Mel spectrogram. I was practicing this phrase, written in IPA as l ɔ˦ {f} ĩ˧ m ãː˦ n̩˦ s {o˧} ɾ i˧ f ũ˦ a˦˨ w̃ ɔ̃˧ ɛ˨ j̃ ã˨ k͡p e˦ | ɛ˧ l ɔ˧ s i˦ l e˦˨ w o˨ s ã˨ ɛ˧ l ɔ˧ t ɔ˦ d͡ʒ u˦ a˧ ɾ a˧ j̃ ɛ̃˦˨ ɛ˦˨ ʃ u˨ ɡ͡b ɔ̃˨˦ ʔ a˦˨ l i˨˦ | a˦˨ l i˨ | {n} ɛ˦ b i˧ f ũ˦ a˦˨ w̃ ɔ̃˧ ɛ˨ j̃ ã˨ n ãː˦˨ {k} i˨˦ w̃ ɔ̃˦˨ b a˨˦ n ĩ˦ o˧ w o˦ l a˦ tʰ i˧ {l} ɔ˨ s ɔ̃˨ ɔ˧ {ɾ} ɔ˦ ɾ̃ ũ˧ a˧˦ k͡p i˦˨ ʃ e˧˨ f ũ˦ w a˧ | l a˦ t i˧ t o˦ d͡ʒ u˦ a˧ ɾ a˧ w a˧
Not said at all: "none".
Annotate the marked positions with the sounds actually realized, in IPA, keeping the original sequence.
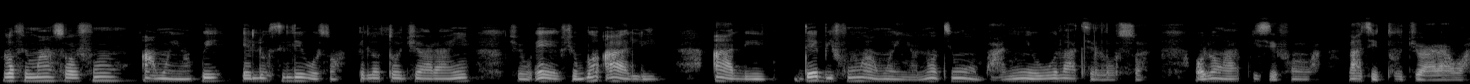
f, ɔ˧, d, t, l, l

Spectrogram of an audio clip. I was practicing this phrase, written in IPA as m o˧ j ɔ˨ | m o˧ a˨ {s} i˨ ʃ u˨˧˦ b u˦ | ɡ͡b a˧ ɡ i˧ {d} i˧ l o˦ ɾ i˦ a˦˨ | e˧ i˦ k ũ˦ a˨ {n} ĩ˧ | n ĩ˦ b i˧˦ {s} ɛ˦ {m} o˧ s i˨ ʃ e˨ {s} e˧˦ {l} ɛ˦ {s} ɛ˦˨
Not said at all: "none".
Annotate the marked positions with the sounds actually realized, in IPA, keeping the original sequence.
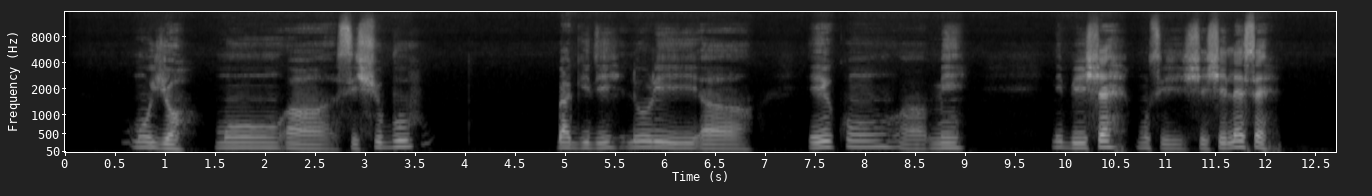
s, d, m, ʃ, m, ʃ, l, s

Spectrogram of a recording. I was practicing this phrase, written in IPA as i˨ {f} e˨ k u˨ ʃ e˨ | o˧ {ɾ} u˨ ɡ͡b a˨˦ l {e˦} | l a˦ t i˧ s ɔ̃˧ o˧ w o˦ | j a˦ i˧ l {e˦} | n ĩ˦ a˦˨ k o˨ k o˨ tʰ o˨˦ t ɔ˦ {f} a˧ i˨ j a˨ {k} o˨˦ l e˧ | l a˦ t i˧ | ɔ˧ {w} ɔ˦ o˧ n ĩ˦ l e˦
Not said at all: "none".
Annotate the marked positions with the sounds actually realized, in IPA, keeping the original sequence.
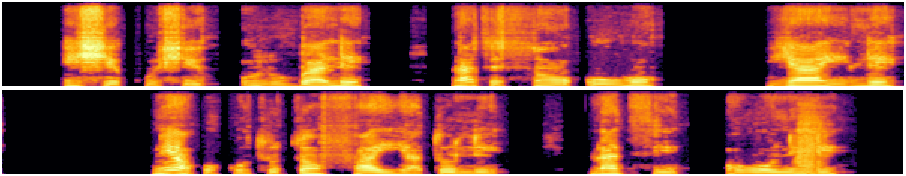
ʃ, l, e˦, e˦, f, t, w

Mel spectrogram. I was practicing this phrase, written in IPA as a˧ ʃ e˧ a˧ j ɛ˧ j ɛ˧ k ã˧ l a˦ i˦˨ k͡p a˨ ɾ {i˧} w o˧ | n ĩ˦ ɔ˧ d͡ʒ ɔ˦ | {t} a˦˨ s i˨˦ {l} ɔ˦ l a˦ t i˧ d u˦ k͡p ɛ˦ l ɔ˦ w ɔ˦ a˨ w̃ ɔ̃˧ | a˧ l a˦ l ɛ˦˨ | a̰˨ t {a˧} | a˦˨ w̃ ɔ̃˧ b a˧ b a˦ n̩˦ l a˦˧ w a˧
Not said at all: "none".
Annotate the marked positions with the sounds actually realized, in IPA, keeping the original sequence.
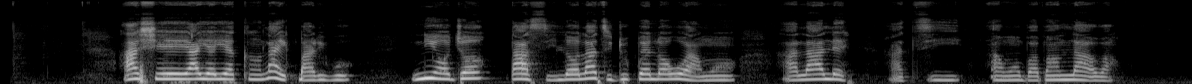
i˧, t, l, i˧

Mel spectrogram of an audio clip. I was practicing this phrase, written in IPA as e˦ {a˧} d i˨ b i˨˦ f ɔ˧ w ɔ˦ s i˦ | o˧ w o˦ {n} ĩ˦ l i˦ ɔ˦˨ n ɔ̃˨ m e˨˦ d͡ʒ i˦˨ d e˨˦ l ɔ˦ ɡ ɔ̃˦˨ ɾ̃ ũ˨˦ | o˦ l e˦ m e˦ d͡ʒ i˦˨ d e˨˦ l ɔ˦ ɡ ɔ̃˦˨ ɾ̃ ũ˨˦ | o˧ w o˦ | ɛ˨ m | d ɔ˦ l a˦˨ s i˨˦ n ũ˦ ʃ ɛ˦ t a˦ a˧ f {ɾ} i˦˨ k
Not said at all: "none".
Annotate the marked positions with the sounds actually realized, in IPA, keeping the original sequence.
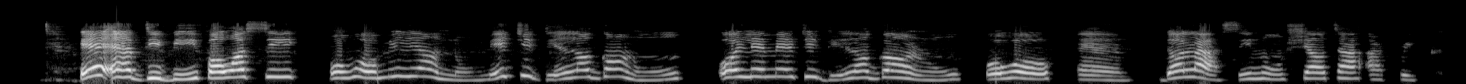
ɛ˧, m, ɾ

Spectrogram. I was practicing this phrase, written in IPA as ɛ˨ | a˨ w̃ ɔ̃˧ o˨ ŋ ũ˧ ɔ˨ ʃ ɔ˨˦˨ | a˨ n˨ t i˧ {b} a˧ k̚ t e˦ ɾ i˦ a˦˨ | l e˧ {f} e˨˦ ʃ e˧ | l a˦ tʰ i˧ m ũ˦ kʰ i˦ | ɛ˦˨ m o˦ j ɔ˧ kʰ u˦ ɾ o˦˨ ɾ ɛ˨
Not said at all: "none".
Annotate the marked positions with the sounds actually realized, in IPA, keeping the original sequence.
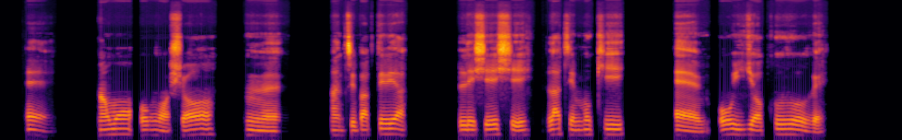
b, ʃ

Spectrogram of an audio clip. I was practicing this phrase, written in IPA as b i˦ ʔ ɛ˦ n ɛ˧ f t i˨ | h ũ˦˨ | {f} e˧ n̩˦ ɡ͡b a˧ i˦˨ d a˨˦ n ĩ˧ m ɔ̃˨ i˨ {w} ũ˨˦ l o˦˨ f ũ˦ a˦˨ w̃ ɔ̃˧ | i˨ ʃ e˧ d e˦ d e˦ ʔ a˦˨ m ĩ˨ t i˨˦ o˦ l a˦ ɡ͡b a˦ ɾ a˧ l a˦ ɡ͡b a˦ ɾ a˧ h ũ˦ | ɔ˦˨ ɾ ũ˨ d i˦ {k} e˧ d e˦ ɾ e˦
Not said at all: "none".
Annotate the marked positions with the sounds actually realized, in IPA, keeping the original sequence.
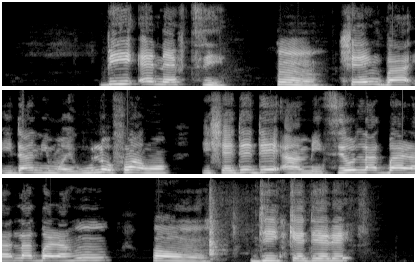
ʃ, w, k

